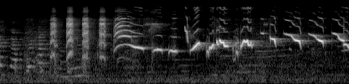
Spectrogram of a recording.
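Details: White-rumped shama singing loudly: a few buzzy rattled notes, then a rising whistle and a series of clear downslurred whistled phrases, about two per second.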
